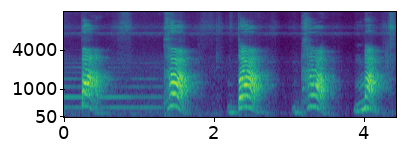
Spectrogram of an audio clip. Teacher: जब आप पा बोलते हैं तो दोनों ओष्ठ आपस में मिलते हैं। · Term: ओष्ठ ध्वनियां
